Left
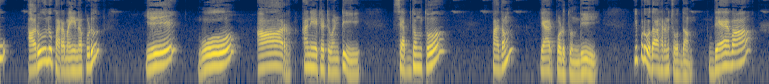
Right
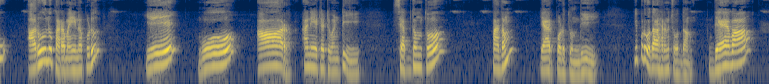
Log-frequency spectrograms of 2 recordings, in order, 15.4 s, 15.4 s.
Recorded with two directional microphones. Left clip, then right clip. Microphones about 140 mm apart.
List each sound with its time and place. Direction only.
0.5 s speech: 25° left (ahead or behind)
9.8 s speech: 20° left (ahead or behind)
